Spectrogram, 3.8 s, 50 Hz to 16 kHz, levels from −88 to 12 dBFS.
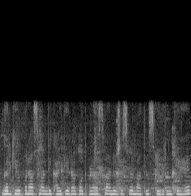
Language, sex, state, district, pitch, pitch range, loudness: Hindi, female, Himachal Pradesh, Shimla, 255 Hz, 250-260 Hz, -17 LUFS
